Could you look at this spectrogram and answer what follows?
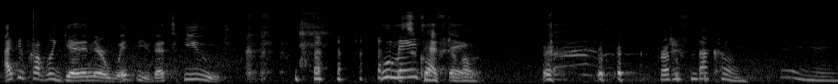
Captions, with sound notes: - I could probably get in there with you, that's huge. (person laughing) Who made that thing? - It's comfortable. (people laughing) Brought it from back home.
